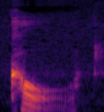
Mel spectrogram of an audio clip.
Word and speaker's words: coal: Coal. Suena frío, pero sin la D. Coal, pero si escribe coal.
